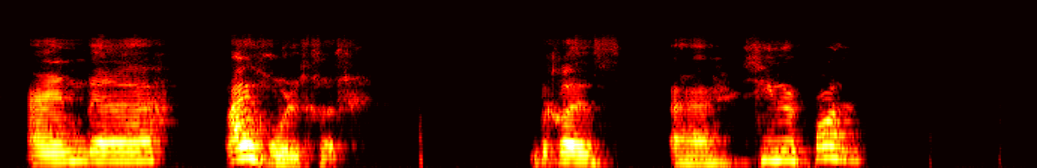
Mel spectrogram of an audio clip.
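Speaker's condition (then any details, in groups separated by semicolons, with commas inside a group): Encephalitis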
